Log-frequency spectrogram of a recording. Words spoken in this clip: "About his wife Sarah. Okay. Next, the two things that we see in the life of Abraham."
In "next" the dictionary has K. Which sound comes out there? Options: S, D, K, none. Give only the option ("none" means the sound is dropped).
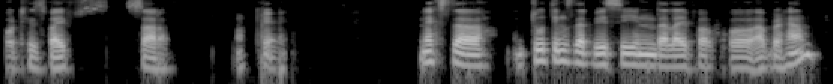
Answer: K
